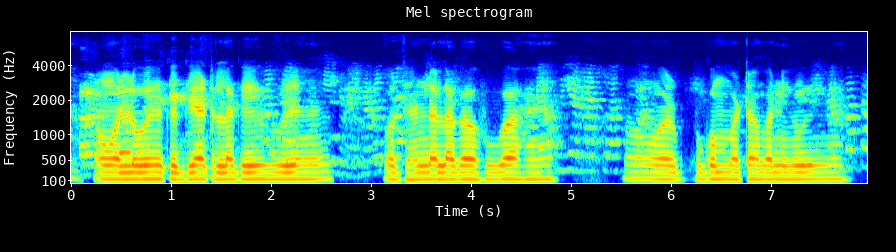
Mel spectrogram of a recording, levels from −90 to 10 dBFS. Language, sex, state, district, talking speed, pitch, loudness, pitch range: Hindi, male, Rajasthan, Nagaur, 135 wpm, 135 Hz, -16 LUFS, 130-135 Hz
